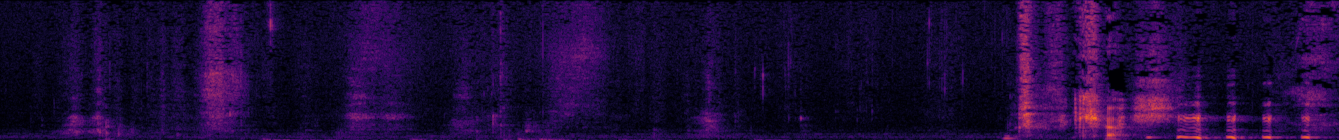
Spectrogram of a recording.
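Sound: dog panting and whimpering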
